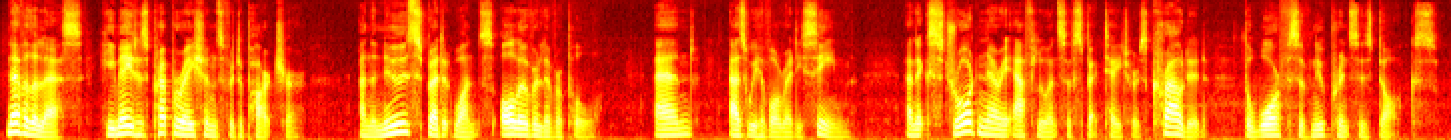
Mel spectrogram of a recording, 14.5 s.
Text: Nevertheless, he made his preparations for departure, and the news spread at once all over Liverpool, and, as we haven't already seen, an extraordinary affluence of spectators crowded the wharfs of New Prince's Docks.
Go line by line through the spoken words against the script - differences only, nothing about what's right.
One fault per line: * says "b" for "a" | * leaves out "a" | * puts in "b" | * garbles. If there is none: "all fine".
* says "have" for "haven't"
